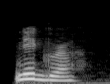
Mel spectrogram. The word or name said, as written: niggra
